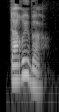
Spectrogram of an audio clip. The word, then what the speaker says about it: darüber: Між «da» та «über» вставляється «r». Так слово краще вимовляти. – Darüber.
